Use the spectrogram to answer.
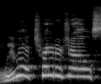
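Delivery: sudden high-pitched start; the place name pops up high and soft; high squeak. Real, not acted. False start, then restarted calmly.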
